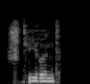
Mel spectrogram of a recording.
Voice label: "stierend", German; adjectives

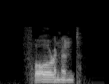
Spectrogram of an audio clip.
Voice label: "fornent", English; adjectives

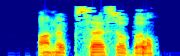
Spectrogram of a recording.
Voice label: "unaccessible", English; adjectives

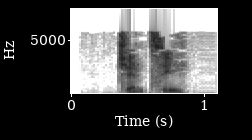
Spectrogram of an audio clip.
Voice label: "chintzy", English; adjectives

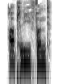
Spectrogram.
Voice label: "abliefernd", German; adjectives

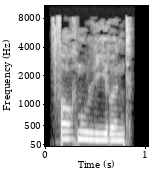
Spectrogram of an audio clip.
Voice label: "formulierend", German; adjectives

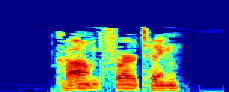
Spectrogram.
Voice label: "comforting", English; adjectives

